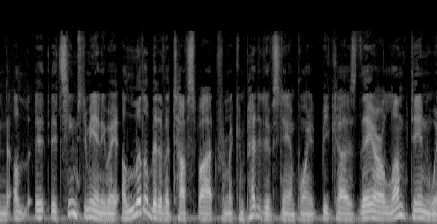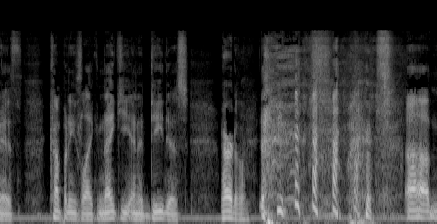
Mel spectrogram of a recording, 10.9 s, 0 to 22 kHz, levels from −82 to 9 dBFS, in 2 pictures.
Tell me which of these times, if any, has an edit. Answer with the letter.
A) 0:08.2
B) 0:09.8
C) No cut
A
